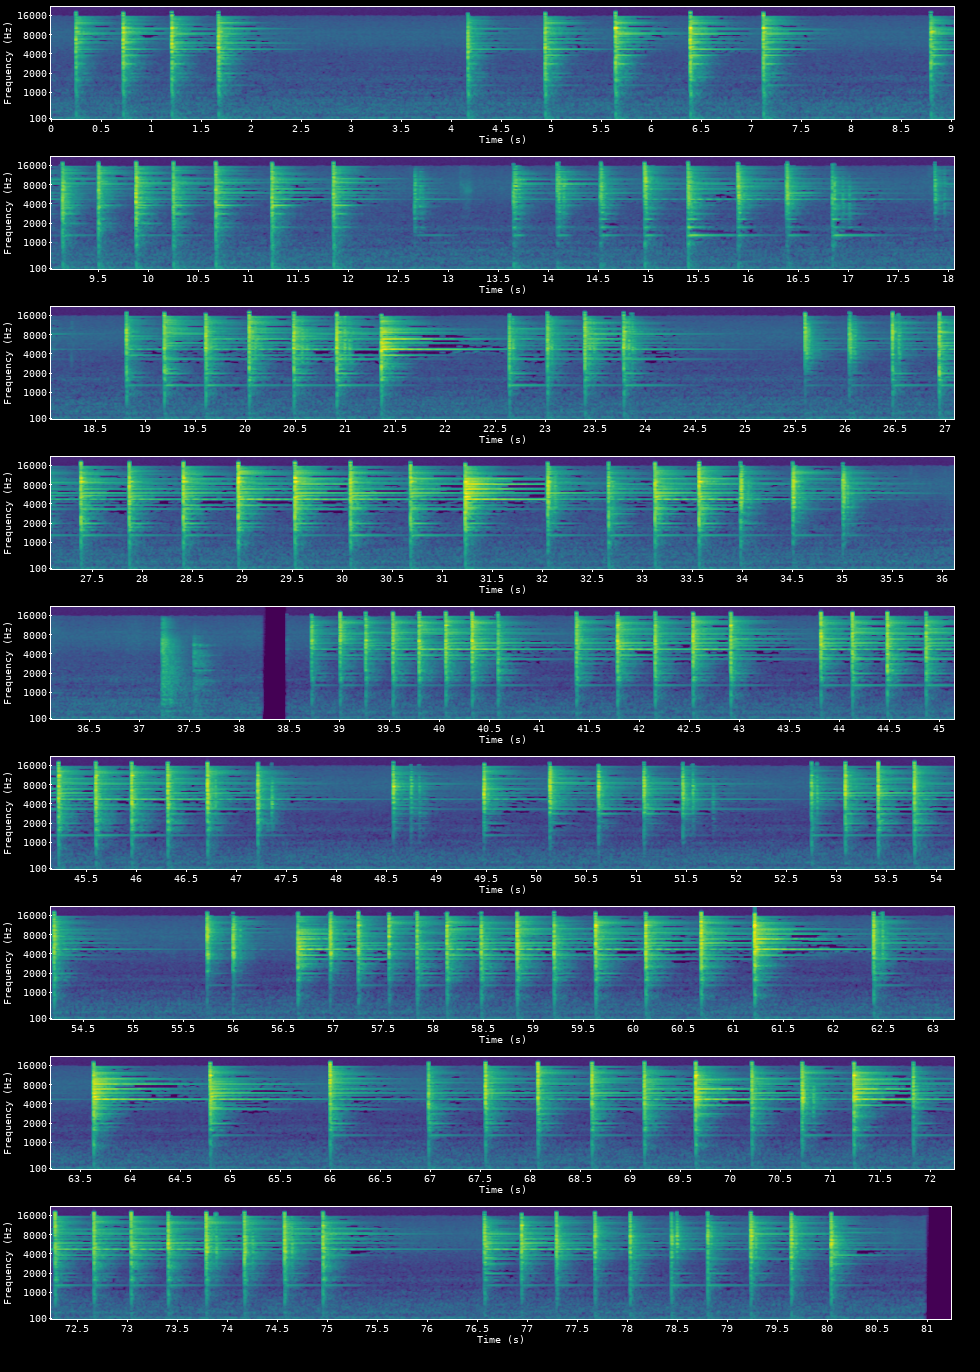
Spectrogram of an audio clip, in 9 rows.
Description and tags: Hammering on anvils and metal pieces, some metal pieces were resonating as well. Recorded using the Røde ntg3 mic and onboard mics of the Roland r26 recorder.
